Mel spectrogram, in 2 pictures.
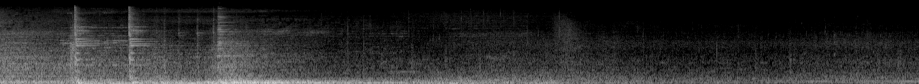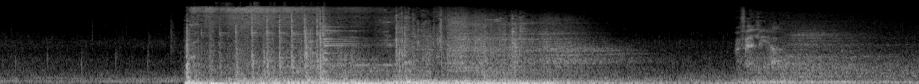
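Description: A Confringo spell in a Hogwarts wizarding video game erupts as a sudden loud blast that roars for several seconds before fading, preceded by quieter game sounds and talk, with a second burst near the end.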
